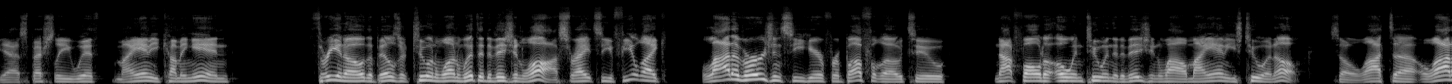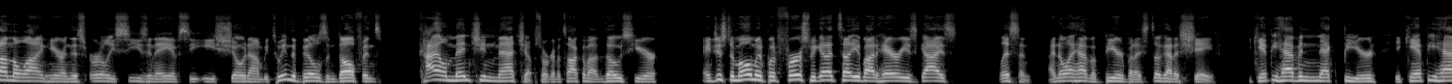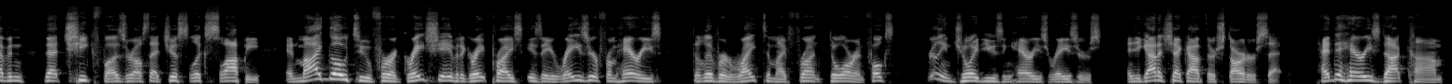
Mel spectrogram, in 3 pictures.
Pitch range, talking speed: 135-170 Hz, 225 wpm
